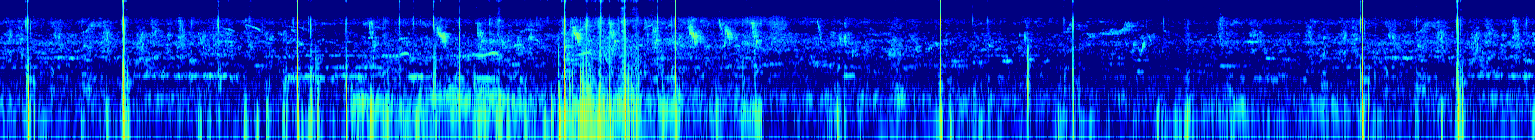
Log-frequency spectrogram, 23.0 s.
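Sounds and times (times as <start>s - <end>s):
faint bird chirps: 0.0s - 23.0s
sharp clicks and taps: 1.8s - 2.0s, 4.2s - 7.5s, 8.3s - 10.3s.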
